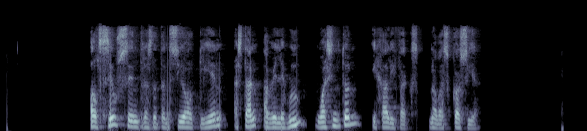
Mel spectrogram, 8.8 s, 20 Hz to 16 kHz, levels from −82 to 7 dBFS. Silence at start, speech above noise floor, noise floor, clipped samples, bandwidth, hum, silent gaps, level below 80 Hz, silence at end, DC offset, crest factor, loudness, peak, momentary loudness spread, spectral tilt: 1.35 s; over 67 dB; under -90 dBFS; under 0.1%; 8 kHz; none; 4.64-4.73 s, 5.43-5.57 s, 6.36-6.43 s; -58 dBFS; 1.65 s; under 0.1%; 20 dB; -23 LUFS; -4 dBFS; 10 LU; -4 dB/octave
